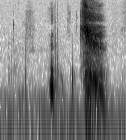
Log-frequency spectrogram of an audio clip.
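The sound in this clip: A single sharp, loud, breathy sneeze, self-triggered by pinching the nose, preceded by a brief faint intake of breath, with no talk.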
